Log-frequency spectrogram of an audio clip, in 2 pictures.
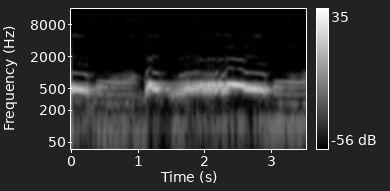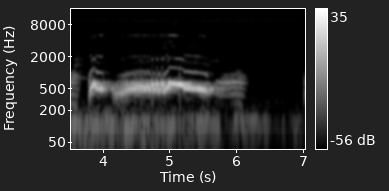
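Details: Barbary dove lure call: two phrases roughly three seconds apart, each a sharp rising onset into a long, rolling, mid-pitched coo that fades, then silence before the next call begins.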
